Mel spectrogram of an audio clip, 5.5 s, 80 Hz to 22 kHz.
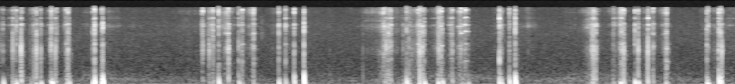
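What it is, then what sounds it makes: Plastic shot glass. Small, hollow, empty, clear plastic shot glasses are held near the microphone's ears and tapped and scratched with fingertips and short nails. About 25 short, dry clicks land in irregular bursts with brief pauses between, each with a low thud and a bright crisp edge that stops almost instantly.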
